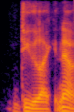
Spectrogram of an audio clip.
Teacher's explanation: I'm going to emphasize that ooh a little bit, hit the ooh sound, even though I'm speaking faster, to emphasize that it's present now instead of past, which we were talking about.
